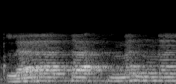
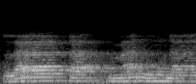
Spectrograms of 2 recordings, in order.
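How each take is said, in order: First: The middle vowel is quick and only partly voiced. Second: The middle vowel is voiced fully at normal length. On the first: "jadi agak cepat" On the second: "kalau misal kita normal baca"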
